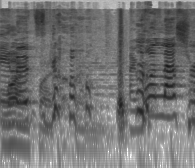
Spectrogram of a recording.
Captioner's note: chuckling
